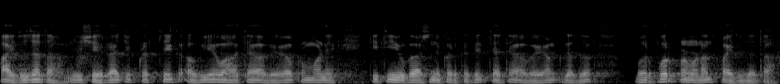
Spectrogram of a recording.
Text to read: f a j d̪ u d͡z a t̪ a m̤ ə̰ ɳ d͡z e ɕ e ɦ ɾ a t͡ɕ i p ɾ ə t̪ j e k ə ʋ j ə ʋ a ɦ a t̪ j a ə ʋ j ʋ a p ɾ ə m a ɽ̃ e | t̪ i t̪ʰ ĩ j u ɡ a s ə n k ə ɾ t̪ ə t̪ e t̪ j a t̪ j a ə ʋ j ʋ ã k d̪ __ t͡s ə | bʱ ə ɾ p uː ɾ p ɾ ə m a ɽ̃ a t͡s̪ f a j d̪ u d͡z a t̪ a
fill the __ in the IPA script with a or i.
a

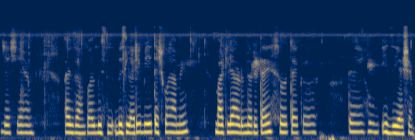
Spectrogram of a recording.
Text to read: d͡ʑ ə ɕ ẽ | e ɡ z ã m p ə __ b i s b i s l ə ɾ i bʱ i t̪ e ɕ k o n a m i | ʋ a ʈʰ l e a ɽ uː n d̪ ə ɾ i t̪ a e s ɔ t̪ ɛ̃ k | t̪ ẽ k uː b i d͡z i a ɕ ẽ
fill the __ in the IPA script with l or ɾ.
l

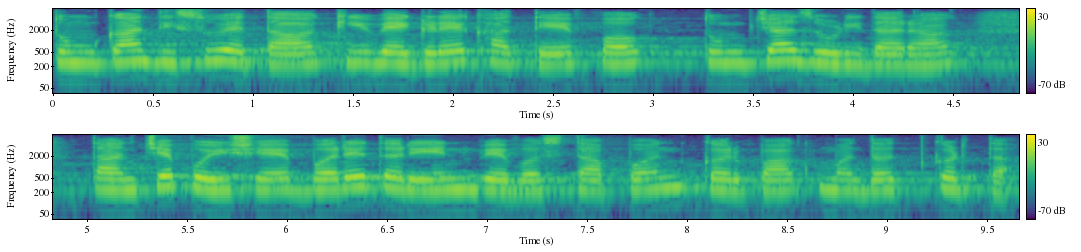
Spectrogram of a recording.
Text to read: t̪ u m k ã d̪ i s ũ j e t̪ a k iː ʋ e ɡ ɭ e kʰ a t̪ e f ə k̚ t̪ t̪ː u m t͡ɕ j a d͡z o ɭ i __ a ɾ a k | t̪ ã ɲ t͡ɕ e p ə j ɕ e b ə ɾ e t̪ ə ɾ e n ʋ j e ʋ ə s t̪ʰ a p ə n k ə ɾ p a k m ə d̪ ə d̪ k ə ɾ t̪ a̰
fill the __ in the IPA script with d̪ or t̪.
d̪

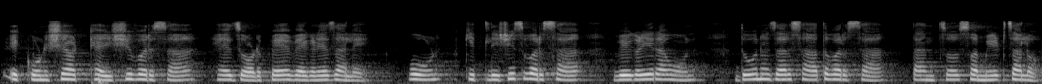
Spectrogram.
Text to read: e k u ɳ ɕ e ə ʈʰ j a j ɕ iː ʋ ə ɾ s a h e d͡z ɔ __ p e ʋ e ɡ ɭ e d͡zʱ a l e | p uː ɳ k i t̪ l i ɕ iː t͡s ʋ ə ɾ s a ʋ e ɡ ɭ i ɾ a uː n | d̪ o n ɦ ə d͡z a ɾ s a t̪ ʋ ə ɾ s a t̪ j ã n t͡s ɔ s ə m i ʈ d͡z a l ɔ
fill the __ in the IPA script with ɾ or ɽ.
ɽ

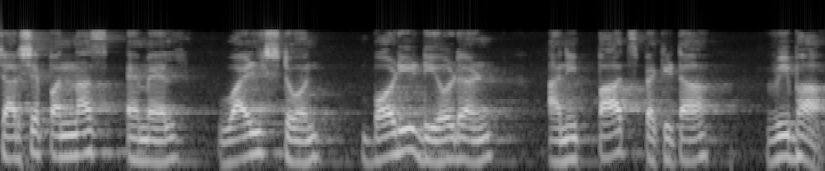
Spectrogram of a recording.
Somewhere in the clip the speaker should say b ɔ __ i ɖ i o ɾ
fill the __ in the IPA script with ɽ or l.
ɽ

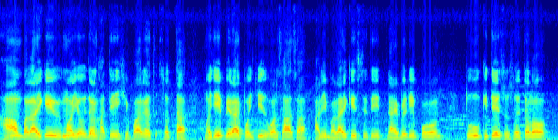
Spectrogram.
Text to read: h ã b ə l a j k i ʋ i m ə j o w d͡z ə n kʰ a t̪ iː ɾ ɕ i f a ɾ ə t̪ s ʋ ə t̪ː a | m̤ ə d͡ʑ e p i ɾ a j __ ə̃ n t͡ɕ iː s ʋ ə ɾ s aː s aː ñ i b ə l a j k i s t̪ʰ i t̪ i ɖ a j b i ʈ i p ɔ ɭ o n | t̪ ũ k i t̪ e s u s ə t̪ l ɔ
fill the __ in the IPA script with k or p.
p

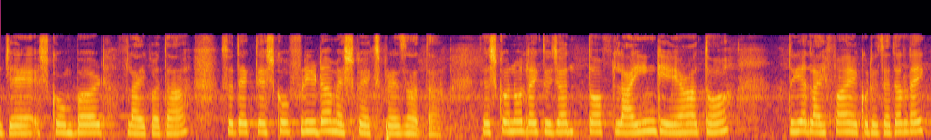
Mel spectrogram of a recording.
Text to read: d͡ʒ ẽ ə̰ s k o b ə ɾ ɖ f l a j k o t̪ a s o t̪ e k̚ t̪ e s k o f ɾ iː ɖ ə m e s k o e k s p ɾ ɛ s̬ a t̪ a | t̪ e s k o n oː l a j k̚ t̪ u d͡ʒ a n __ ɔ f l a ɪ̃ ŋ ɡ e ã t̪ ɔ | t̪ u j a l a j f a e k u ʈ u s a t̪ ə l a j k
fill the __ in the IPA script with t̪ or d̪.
t̪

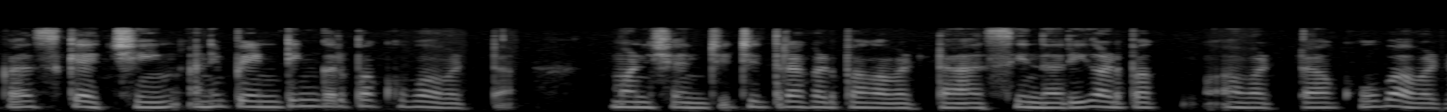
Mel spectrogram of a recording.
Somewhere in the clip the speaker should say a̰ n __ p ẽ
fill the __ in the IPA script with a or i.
i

